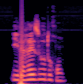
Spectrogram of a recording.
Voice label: "ils résoudront", French

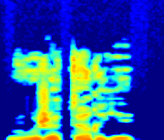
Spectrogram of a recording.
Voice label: vous jetteriez, French

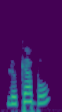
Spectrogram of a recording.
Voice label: "cabot", French

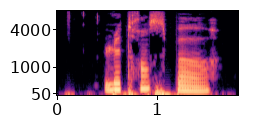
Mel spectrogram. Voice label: "transport", french

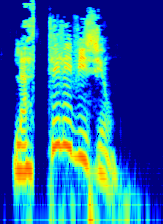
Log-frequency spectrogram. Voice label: "television", french; meubles

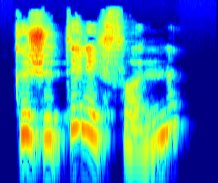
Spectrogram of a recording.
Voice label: "que je telephone", french; telephoner

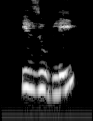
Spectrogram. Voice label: "ils oublient", French

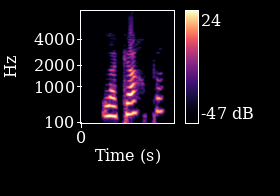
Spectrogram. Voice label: "carpe", french

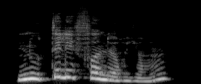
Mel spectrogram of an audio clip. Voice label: "nous telephonerions", french

